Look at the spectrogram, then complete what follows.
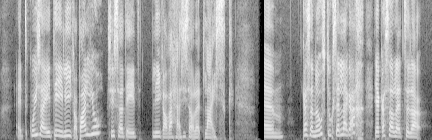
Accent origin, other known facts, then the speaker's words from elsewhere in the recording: Germany; Estonian is a second language; moved away as an adult; now in Estonia; kuna ma olen Saksamaalt perit ja ma tulin juba noore täiskasvanuna või selles elu eas, kus ma sain asjast natuke aru.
